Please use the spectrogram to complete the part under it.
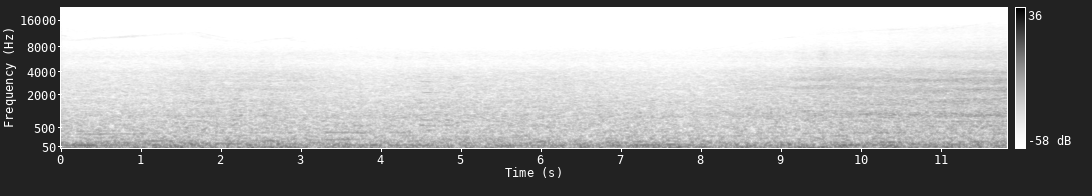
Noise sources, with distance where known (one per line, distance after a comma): engine of unclear size, near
